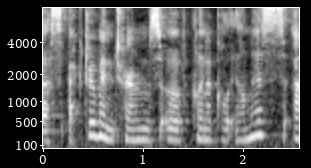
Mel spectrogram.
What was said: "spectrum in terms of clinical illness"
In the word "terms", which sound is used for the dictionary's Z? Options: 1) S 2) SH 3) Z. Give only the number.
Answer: 3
